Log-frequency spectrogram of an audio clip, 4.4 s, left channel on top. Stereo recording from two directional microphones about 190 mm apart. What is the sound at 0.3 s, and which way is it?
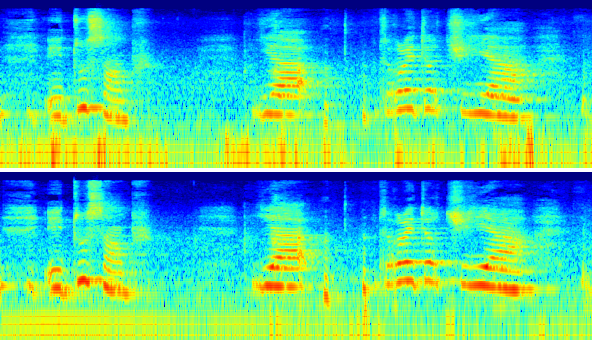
Speech, 40° right (ahead or behind).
